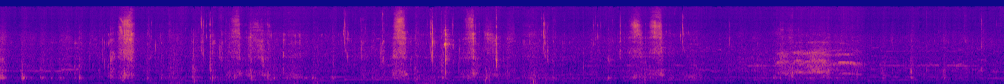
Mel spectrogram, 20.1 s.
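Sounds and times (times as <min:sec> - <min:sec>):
person chewing food: 0:00.0 - 0:14.7.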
